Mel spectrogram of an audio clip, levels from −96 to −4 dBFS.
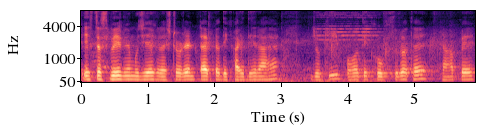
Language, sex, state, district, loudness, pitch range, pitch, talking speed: Hindi, male, Bihar, Katihar, -20 LUFS, 135-150 Hz, 145 Hz, 205 wpm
